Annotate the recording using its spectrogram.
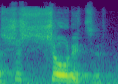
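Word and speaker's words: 就職率: 슈세리츠라고 읽으시는 분들이 많아요. 물론 일본 사람들도 이거 슈세리츠라고 읽는 분들 있어요. 상당수 있어요. 슈쇼리츠라고 읽으셔야 합니다. 슈쇼리츠. 슈쇼리츠라고 읽으셔야 돼요, 여러분들.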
